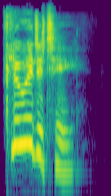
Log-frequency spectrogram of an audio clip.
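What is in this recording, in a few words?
"fluidity", British English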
